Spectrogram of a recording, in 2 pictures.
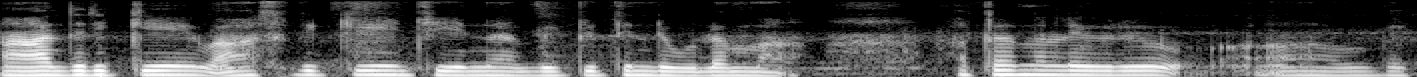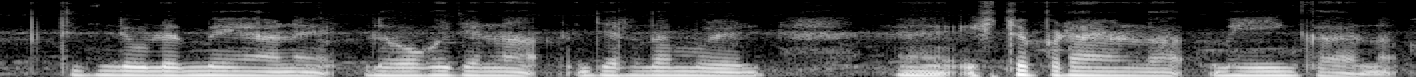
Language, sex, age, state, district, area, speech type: Malayalam, female, 45-60, Kerala, Pathanamthitta, rural, spontaneous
